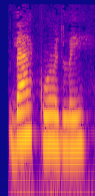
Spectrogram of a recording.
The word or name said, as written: backwardly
